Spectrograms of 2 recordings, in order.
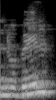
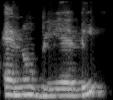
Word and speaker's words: Nobel: nobel prize right but this is not noble this is nob el so it is pronounced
